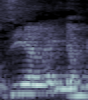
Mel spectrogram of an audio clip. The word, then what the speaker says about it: climb: ఇక్కడ కూడా వర్డ్ మనకి MB తో ఎండ్ అయింది, సో ఇక్కడ కూడా B అనేది silent. So CLIMB is pronounced as climb.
